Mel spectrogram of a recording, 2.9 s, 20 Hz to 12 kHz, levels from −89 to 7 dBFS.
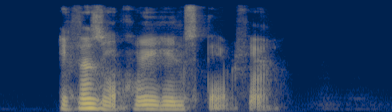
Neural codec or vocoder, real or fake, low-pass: autoencoder, 22.05 kHz, a latent of 192 numbers a frame, VITS, trained on one speaker; fake; 9.9 kHz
